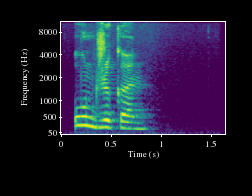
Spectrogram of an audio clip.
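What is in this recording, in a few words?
"унджыкӧн", Komi, female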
